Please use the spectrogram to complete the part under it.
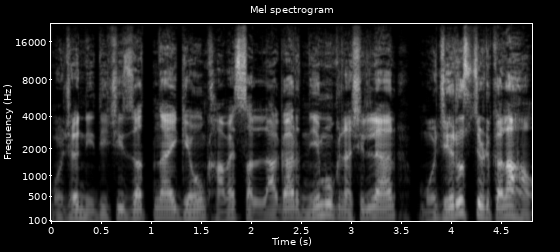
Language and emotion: Goan Konkani, angry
